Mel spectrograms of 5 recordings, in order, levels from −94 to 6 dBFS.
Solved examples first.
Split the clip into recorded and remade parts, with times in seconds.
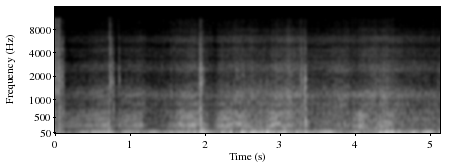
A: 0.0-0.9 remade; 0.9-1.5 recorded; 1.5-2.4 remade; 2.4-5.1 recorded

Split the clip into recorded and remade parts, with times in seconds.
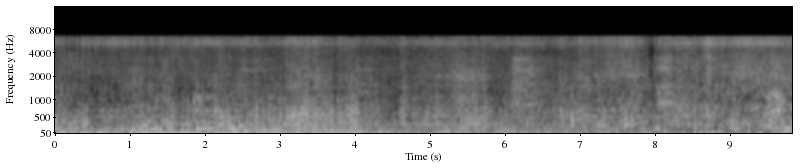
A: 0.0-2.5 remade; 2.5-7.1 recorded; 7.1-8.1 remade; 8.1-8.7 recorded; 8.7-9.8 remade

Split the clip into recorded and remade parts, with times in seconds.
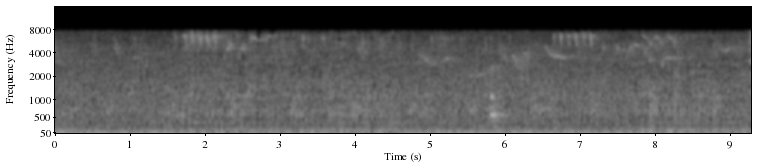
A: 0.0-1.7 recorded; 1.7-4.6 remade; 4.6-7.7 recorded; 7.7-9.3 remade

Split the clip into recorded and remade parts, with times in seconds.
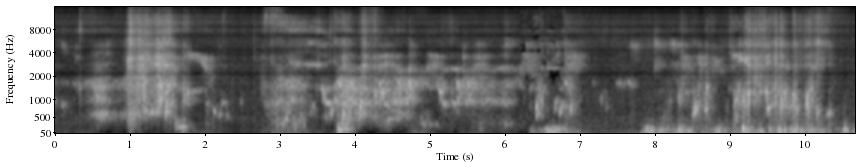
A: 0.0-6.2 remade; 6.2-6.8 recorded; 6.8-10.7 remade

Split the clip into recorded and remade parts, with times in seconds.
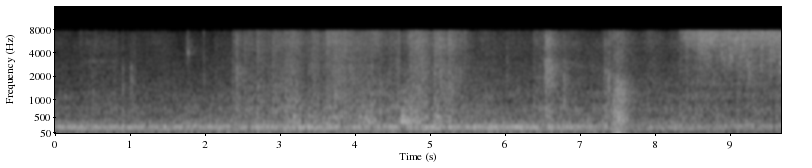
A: 0.0-0.8 recorded; 0.8-1.8 remade; 1.8-3.0 recorded; 3.0-4.3 remade; 4.3-9.7 recorded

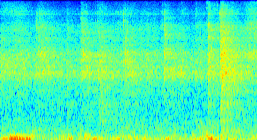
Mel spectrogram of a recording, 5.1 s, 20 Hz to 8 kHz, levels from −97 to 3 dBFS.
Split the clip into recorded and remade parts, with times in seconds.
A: 0.0-5.1 remade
